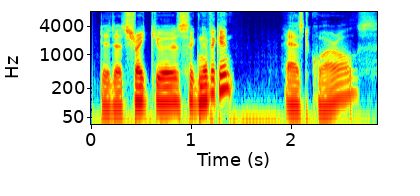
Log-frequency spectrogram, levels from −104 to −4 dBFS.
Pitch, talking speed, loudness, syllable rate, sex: 115 Hz, 170 wpm, -17 LUFS, 6.3 syllables/s, male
